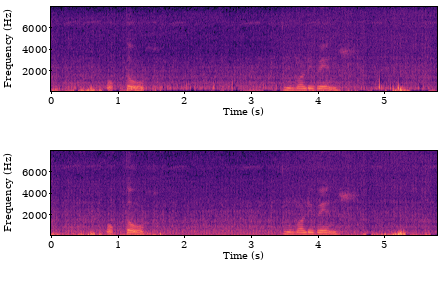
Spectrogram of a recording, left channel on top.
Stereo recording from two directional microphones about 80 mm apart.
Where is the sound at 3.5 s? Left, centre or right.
Right.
